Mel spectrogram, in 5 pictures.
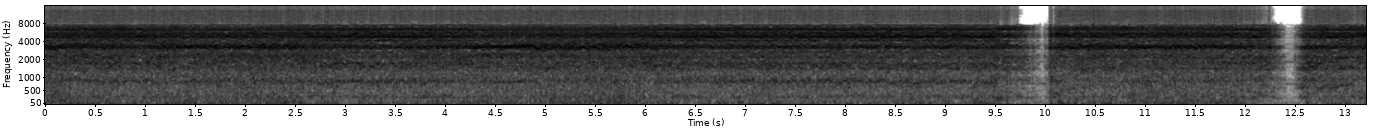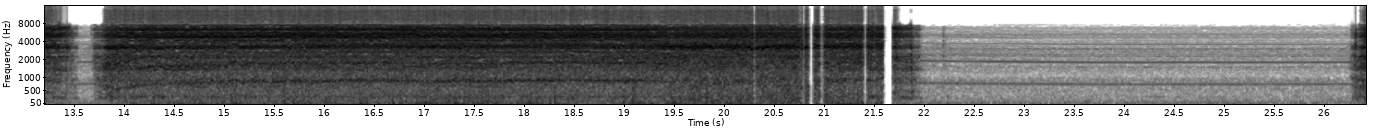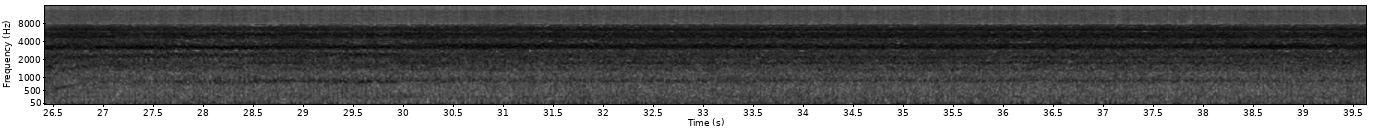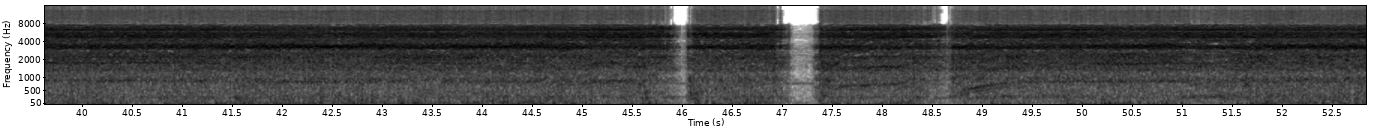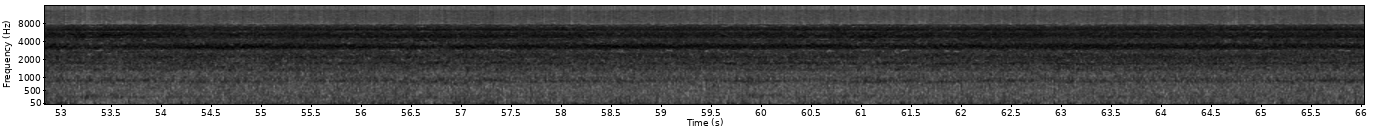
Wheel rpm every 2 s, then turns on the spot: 220, 220, 210, 210, 170, 170, 70, 180, 220, 220, 180, 0, 0, 160, 220, 230, 240, 230, 240, 230, 230, 220, 180, 120, 170, 220, 220, 220, 220, 220, 230, 230, 230.
none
